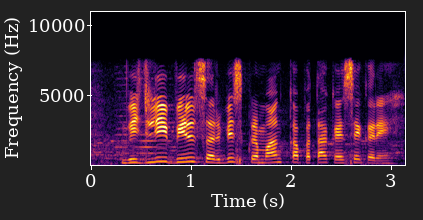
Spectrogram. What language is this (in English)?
Hindi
